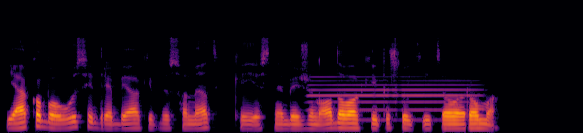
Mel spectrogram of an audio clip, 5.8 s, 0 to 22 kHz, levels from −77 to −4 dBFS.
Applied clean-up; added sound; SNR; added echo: neural mask model RNNoise.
